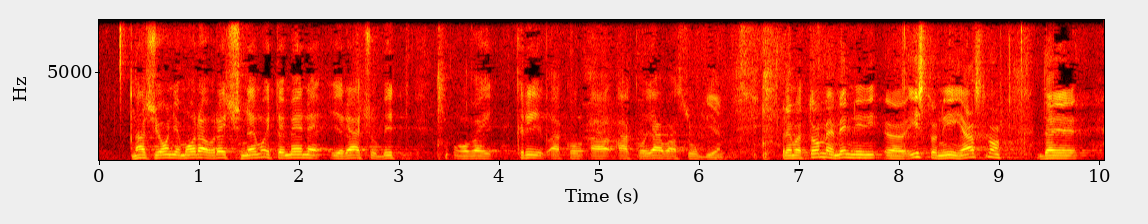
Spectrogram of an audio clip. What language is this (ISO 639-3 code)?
hrv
